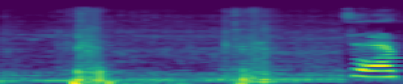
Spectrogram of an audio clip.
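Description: A cloth bedsheet being shaken out by hand, snapping in sharp flaps, two of them about a second apart.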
